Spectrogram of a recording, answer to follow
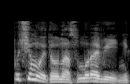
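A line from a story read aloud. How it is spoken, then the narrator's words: Offended question. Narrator (Russian): обиженно спросил он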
